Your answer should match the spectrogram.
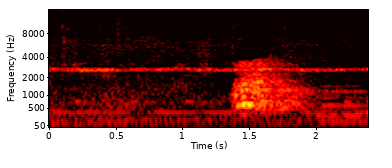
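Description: A single short, loud voice-like call about one and a half seconds in, heard over a steady high-pitched tone.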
